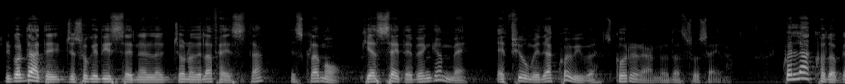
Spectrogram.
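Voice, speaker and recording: A middle-aged man delivers a sermon to his congregation. His tone is conversational and direct, with frequent rhetorical questions and pauses for the listeners to respond. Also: medium pitch, a little mellow. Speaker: preacher.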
